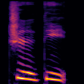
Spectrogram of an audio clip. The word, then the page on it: 质地: zhì dì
